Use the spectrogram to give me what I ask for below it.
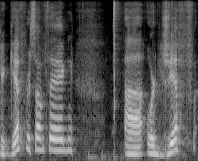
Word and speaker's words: GIF: gift for something or Jif as it should be properly pronounced but I just saw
